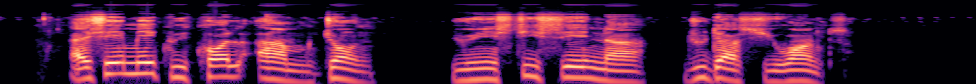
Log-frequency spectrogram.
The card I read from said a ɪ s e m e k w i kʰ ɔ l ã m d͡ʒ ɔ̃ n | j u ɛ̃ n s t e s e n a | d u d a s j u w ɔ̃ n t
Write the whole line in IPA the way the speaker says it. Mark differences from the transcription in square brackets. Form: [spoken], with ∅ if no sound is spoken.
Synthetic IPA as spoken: a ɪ s e m e k w i kʰ ɔ l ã m d͡ʒ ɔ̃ n | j u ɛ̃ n s t [i] s e n a | [d͡ʒ] u d a s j u w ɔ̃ n t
